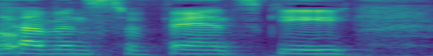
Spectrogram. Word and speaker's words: Stefanski: Kevin Stefanski. Am I saying that right? – Yep. – Kevin Stefanski.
